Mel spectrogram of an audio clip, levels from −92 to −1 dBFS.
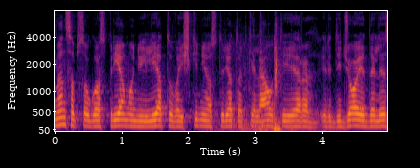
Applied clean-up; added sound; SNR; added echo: none; Drawer open or close; 12 dB; none.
